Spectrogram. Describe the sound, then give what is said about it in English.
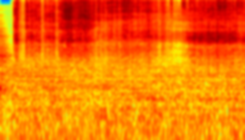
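Fine manganese oxide powder pours onto a sheet of paper, making a soft, steady hissing rustle that lasts a few seconds, with light crackly paper texture and no talking. “I'll have to dump some of it on this paper here.”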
